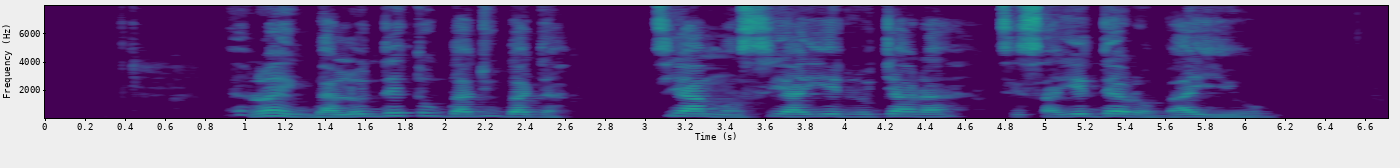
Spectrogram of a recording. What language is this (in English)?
Yoruba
